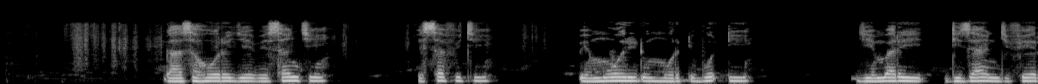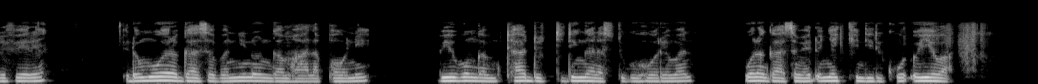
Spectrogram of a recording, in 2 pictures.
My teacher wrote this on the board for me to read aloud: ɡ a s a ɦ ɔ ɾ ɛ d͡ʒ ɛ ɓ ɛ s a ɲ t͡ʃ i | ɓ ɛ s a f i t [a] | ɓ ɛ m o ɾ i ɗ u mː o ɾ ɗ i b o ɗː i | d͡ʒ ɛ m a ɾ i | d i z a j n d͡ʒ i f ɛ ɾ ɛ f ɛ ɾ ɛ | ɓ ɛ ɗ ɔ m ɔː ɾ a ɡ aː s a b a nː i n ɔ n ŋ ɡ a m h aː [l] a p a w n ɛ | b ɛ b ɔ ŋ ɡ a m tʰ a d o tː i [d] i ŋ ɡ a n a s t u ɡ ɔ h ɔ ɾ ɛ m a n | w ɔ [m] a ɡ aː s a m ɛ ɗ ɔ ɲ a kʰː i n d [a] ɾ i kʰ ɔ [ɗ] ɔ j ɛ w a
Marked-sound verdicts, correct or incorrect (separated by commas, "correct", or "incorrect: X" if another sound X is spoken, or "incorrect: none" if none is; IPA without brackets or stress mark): incorrect: i, correct, correct, incorrect: n, incorrect: i, correct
